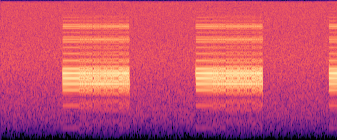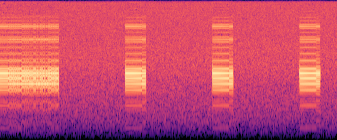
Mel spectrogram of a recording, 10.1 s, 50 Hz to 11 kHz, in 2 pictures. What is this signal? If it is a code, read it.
Emergency Alert System (SAME) tones (header bursts, then end-of-message bursts), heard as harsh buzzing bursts, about 520.83 baud.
